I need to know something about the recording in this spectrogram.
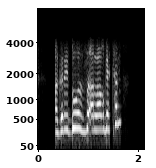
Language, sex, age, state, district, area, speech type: Kashmiri, female, 30-45, Jammu and Kashmir, Anantnag, rural, conversation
